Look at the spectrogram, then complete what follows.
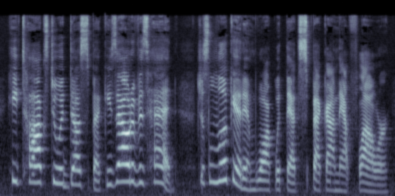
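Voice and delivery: high, loud jeering gossip; mocking gossip. A narrator's reading. Jungle gossip mocking the elephant.

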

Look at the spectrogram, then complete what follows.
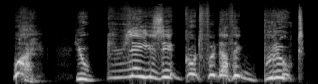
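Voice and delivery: very high, loud furious aunt; Aunt Spiker shouting. Acted. Aunt Spiker shouting at James, high and loud. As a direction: shout the insult at the boy. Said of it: "Aunt Spiker shouted".

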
